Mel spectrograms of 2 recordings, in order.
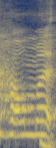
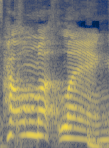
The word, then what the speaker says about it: Helmut Lang: So I got a helmet. I don't even know how to say this. Helmut Lang.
